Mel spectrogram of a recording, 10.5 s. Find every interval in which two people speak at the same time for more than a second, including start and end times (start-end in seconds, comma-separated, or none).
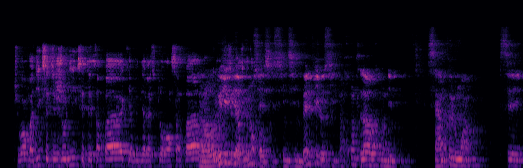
4.0-5.4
